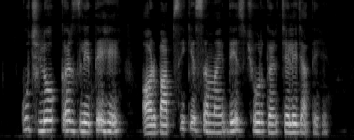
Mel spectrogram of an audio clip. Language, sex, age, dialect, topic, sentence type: Hindi, female, 36-40, Marwari Dhudhari, banking, statement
